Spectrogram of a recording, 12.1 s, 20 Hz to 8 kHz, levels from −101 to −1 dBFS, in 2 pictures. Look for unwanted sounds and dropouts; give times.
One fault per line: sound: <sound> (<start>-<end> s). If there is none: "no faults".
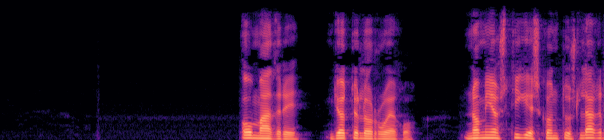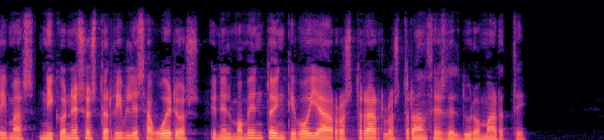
no faults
